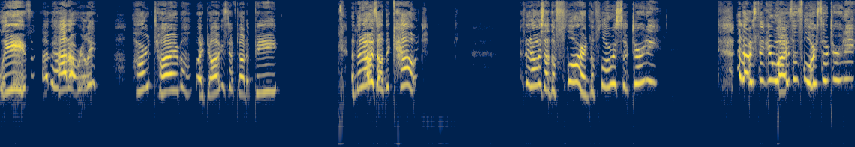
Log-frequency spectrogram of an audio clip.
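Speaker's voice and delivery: very high, weepy, tearful pleading tone. Acting out a mock trial as the crying witness: imitating Amber Heard crying on the stand. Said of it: "I'm gonna do a little bit of Amber".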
